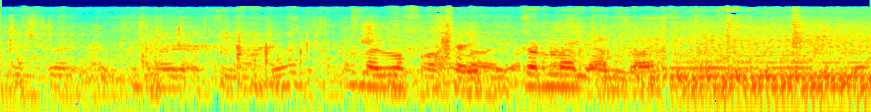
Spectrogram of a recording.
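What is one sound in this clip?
A man speaks in a strained voice close by.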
